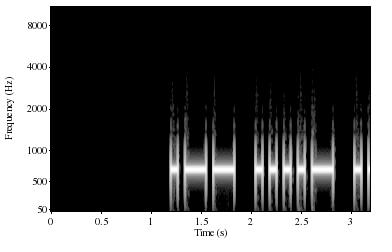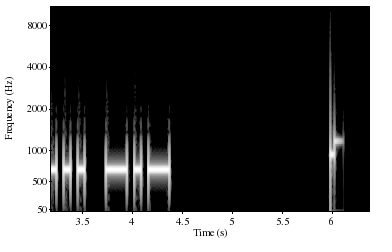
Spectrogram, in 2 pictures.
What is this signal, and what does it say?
Morse code, heard as a keyed tone, about 17 wpm, 700 Hz. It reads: W4HK
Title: USA Call Signs - 4 Characters - 6x Character Spacing - 17wpm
